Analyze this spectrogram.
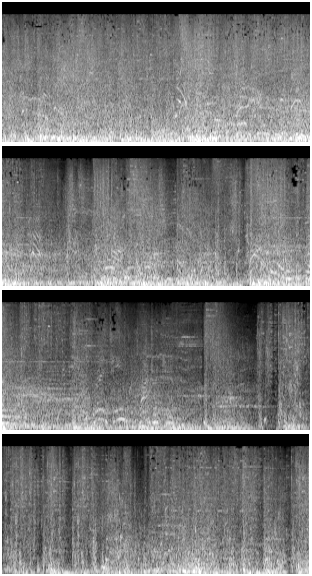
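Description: Video game combat effects crackle, clash and boom.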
